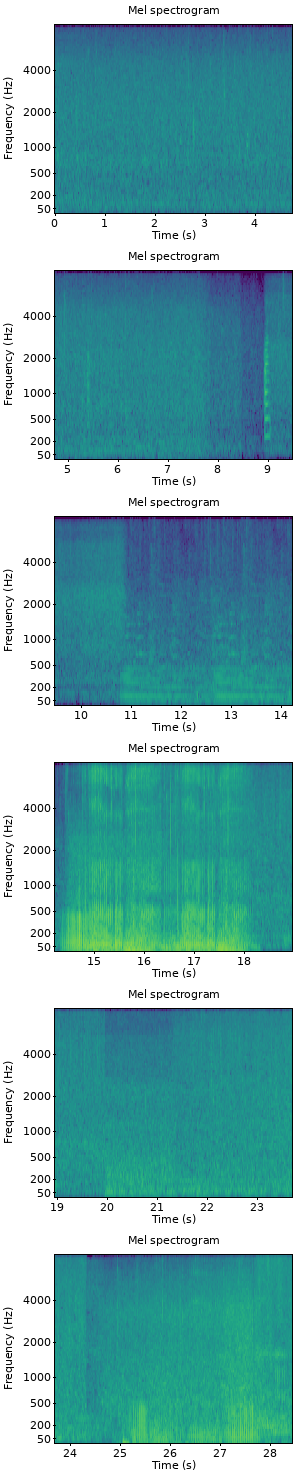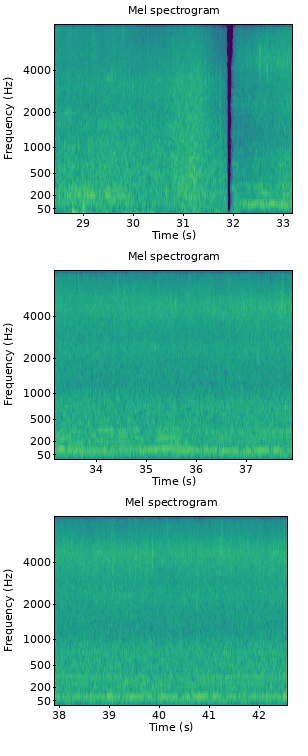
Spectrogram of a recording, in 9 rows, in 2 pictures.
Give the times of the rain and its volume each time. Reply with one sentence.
You can hear the rain from 0.0 to 42.5 s, getting louder.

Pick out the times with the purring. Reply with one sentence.
You can hear the purring from 14.3 to 18.4 s and from 25.1 to 30.2 s.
